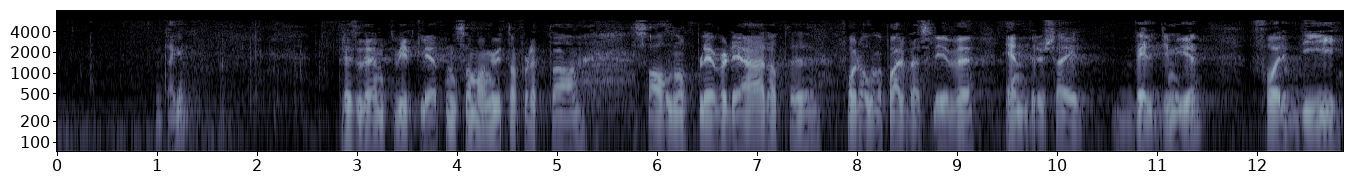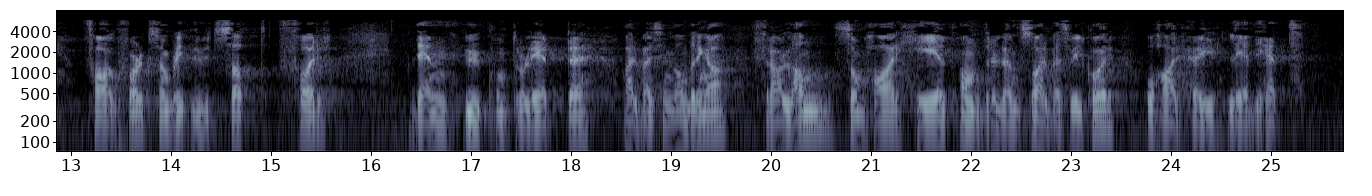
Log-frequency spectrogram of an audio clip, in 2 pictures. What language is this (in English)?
Norwegian Bokmål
